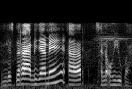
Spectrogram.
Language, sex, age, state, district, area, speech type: Santali, female, 45-60, Jharkhand, Seraikela Kharsawan, rural, spontaneous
